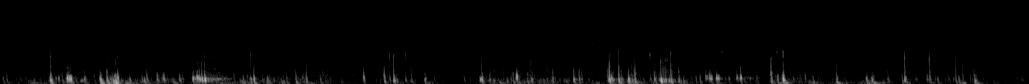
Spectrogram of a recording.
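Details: Quiet stomach growling recorded for sleep: soft, irregular gurgling and bubbling rumbles in a quiet room; bowel sounds (borborygmi).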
